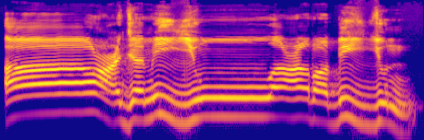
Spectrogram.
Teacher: تحقیق سے پڑھ دیا، اعجمیوں عربیون، یہ بھی غلط ہو گیا، اچھا دوسرے حمزہ کو الف سے ہی بدل دیا آپ نے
